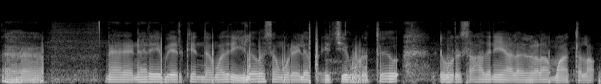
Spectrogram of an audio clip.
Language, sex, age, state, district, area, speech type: Tamil, male, 18-30, Tamil Nadu, Perambalur, rural, spontaneous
